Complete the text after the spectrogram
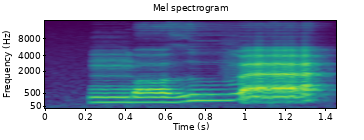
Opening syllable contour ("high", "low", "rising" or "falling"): low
